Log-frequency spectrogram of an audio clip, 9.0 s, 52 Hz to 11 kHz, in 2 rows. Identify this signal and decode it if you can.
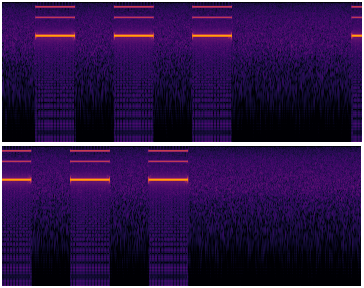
Alarm pattern, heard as an alarm's beeps, played twice, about 3000 Hz. Temporal three. Smoke or fire, evacuate.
